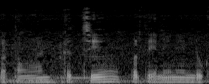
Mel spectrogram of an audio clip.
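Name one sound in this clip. A knife cuts through a cactus stem.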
